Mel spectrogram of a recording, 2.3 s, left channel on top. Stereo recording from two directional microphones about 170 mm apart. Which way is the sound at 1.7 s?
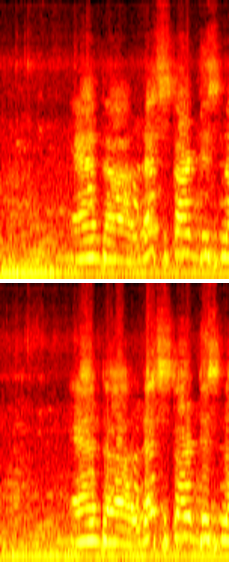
25° right (ahead or behind).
